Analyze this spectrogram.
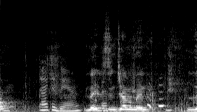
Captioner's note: laughing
